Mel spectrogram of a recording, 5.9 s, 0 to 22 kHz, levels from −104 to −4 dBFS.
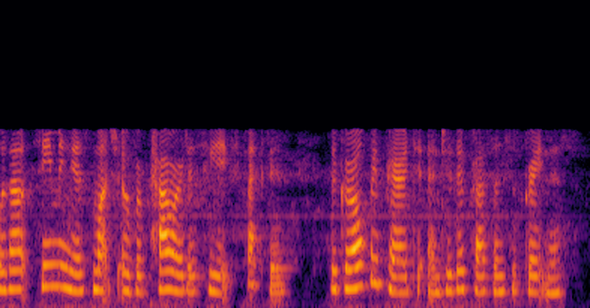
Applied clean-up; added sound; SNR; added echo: none; none; none; none.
